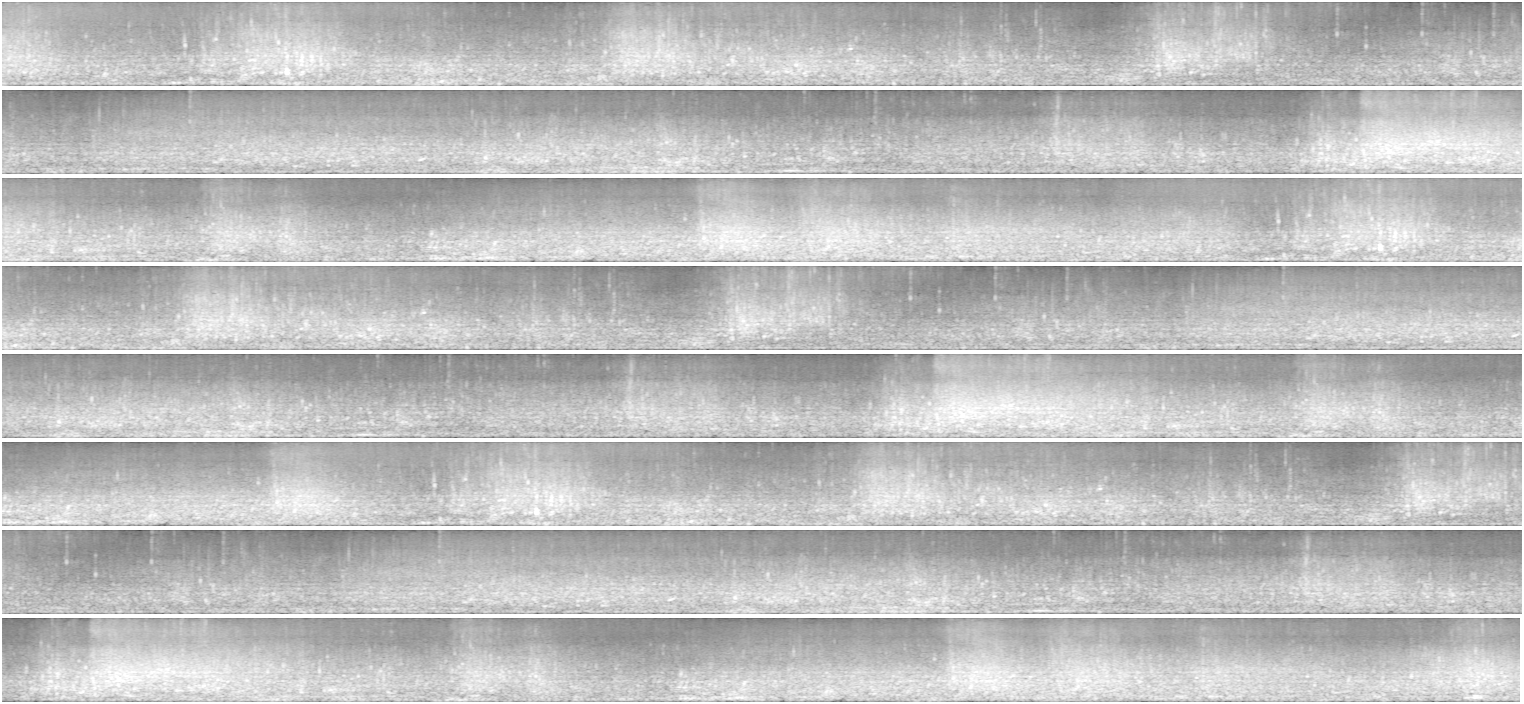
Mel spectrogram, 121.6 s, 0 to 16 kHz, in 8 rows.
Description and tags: Water,Lapping,Rocky,Beach,Ambiance
Water lapping recorded on a very small beach in my hometown, it has very distinctive rocky reflections
Used a pair of shure SM81 to sounddevices 702T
